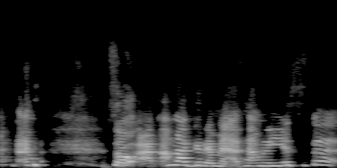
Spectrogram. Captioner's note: laughter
